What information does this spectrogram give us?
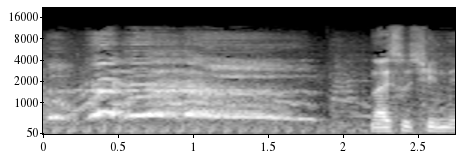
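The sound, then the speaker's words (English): A fighting rooster, kept behind a house about an hour from Bangkok, Thailand, crows one long, loud, drawn-out call that sinks in pitch toward the end. After a short pause come a few brief, harsher bursts of sound. “trains fighting cocks out behind his house, about an hour from Bangkok.”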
